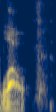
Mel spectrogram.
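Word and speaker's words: 3LAU: А, Парадиг и Founders Fund Питера Тиля инвестировали в NFT-платформу DJ Blau то есть есть такой товарищ Джастин Блау, а, у него ник Трилау пишется, но это как Блау.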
